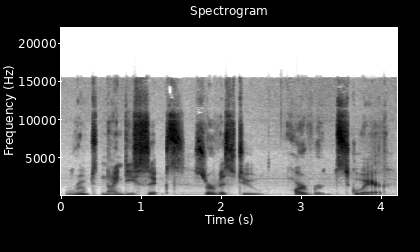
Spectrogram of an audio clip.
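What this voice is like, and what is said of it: Low automated bus announcer voice. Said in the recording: “I think it's a little lower. It's more like ... the voice of the MBTA buses”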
